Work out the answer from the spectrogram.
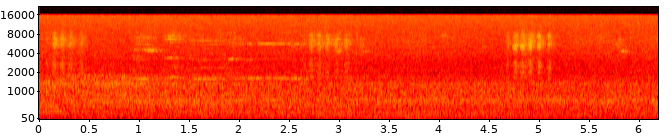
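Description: A bird giving three short, high, buzzy calls about two seconds apart, with a few thin whistled notes about a second in, over a steady rush of wind and water.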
